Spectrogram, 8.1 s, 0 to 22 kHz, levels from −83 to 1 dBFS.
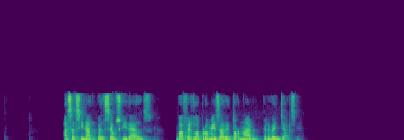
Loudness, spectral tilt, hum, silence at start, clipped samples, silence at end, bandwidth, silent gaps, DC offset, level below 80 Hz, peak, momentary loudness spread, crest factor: -19 LUFS; -4 dB/octave; none; 1.25 s; under 0.1%; 2.1 s; 8 kHz; 3.44-3.50 s; under 0.1%; -56 dBFS; -2 dBFS; 11 LU; 20 dB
